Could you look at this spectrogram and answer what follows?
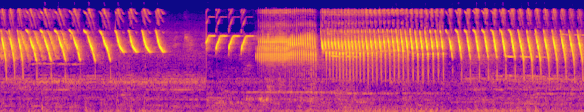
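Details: Canary song for stimulating mating in males and females. A series of loud descending whistled sweeps, a brief pause, then rising slurred notes, a buzzy burst and a long, even, rapid roll of repeated clicks.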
